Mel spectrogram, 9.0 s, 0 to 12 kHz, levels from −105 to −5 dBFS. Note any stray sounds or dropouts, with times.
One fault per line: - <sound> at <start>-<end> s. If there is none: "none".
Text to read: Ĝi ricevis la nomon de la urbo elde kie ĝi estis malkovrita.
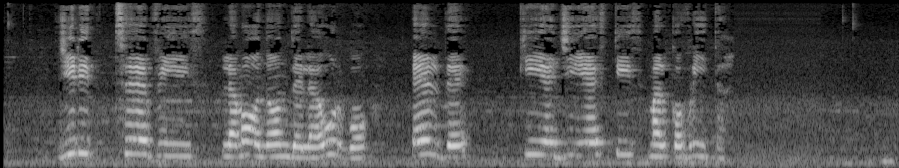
none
